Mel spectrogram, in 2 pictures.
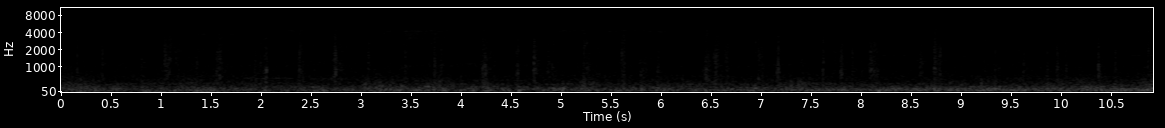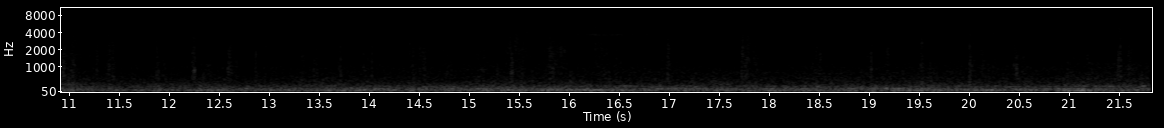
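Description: Footsteps crunch over rubble.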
